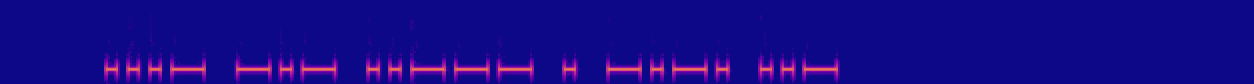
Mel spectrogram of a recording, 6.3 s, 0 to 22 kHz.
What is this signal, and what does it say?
Morse code, heard as a keyed tone, about 22 wpm, 700 Hz. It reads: VK2ECU
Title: DXCC-100 Call Signs - 6 Characters - Repeated 3x - 22wpm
